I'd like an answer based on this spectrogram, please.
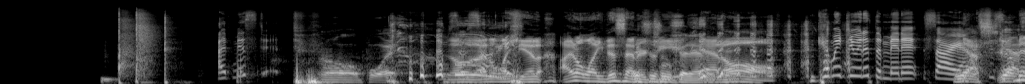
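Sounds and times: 
speech: 1.0 - 1.3, 2.2 - 10.2
hand clap for audio sync: 1.1 - 1.8
laughter: 3.0 - 10.2.

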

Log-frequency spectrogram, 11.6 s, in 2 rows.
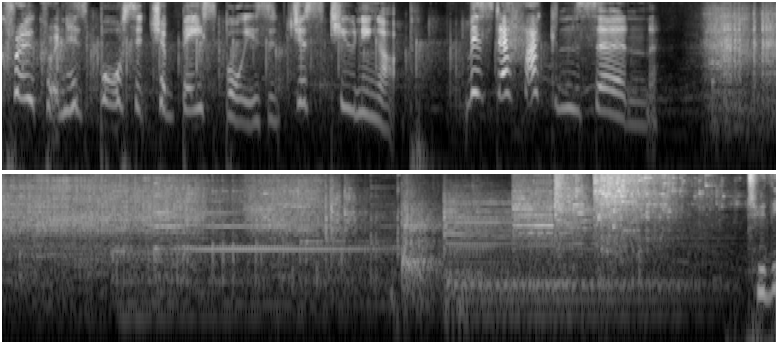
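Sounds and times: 
speech: 0.1 - 5.6
grand piano crashing through plate glass window: 6.9 - 11.4.

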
